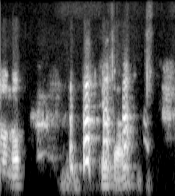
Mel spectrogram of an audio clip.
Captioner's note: laughs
